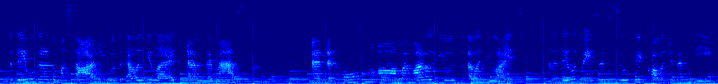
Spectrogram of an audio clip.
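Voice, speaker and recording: Loud music plays in the background. Over it, a woman talks at a moderate pace. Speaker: esthetician. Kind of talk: casual talk to camera about treatment plan. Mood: calm, gentle. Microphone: camera far.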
